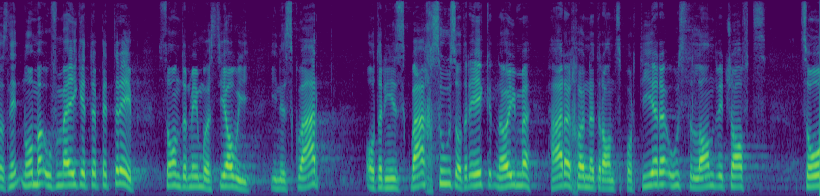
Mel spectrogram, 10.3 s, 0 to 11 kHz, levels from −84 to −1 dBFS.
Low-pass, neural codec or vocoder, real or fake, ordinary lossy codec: none; none; real; none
